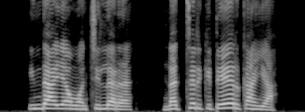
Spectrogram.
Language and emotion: Tamil, angry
